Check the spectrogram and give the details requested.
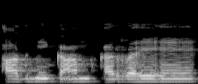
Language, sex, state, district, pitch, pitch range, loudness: Hindi, male, Bihar, Lakhisarai, 130 Hz, 130-135 Hz, -16 LUFS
